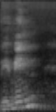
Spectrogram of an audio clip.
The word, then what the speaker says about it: women: is pronounced pronounced here the o is pronounced as i in women the o is pronounced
